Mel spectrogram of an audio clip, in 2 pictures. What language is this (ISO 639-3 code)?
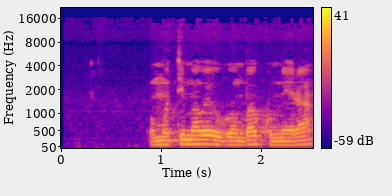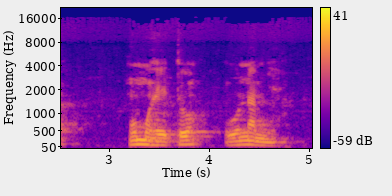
kin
